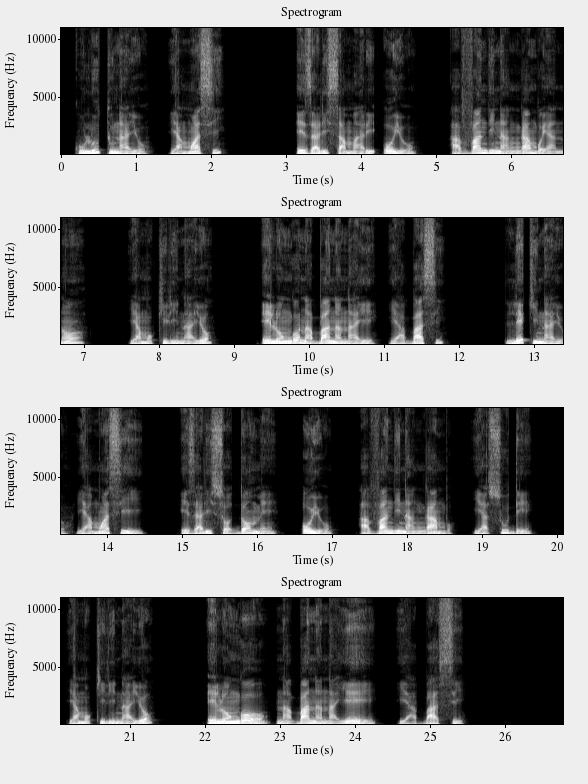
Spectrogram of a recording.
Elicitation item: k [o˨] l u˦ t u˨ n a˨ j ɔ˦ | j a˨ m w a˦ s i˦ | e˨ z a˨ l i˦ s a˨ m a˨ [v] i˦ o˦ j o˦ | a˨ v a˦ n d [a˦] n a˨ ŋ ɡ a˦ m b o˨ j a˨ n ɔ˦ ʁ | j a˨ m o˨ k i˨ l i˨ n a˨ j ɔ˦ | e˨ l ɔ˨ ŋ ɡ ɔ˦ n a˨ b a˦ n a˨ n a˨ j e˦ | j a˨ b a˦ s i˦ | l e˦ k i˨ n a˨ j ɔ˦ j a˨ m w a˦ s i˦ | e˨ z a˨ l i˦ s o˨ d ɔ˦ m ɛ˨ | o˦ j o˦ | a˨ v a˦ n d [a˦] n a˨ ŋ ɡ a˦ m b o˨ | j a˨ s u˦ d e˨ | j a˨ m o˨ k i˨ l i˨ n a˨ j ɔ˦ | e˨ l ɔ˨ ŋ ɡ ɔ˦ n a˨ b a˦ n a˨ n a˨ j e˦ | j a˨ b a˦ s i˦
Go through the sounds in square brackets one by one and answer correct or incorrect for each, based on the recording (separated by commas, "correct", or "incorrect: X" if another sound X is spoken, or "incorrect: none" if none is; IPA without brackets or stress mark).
incorrect: u˨, incorrect: ʁ, incorrect: i˦, incorrect: i˦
